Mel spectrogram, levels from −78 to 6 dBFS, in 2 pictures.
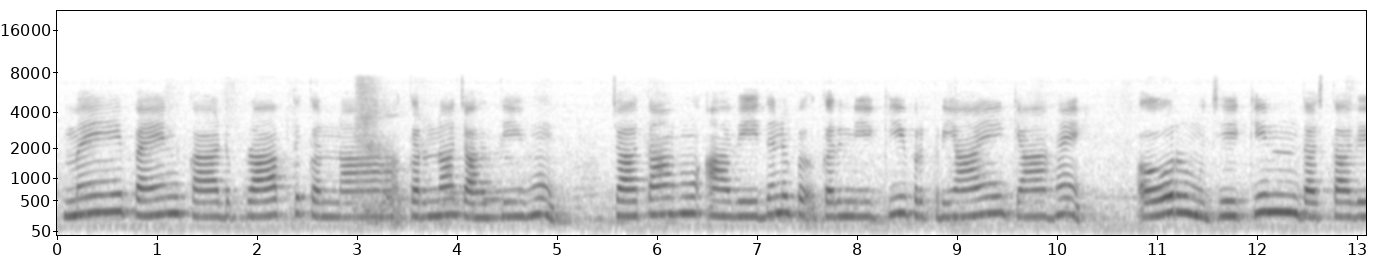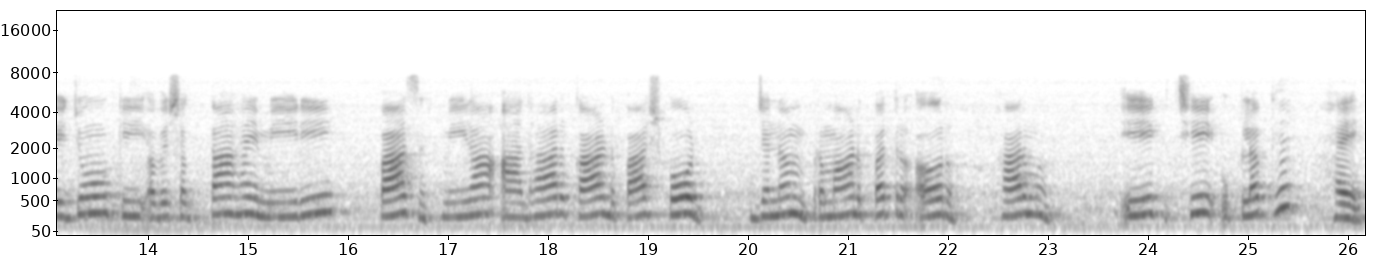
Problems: constant background noise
